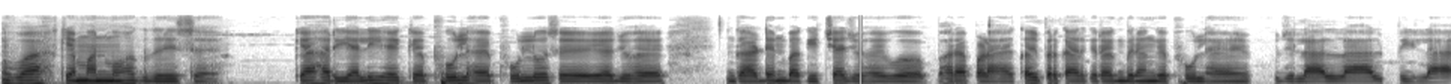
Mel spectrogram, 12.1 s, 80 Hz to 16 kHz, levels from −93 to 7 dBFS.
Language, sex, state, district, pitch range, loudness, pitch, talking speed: Hindi, male, Bihar, Gaya, 115-125 Hz, -15 LUFS, 120 Hz, 165 wpm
